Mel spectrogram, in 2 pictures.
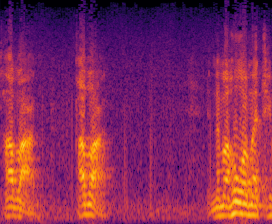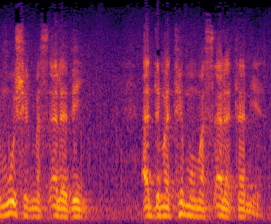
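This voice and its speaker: A man plays a polite young Egyptian gentleman who defers to his elders. His voice sits at a middle pitch and he talks very quickly. Faint hiss lies under this old soundtrack. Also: natural voice, rough recording. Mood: courteous. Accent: Egyptian Arabic. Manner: courteous, deferential. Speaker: friend of the hero.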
